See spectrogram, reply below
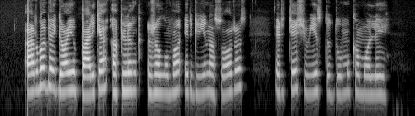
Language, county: Lithuanian, Šiauliai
